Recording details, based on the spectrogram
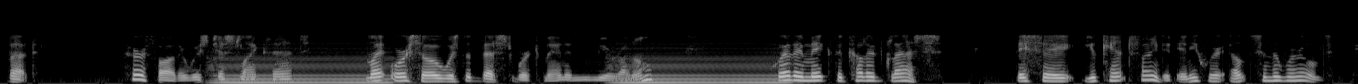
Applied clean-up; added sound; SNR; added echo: none; Bowed string instrument; 6 dB; none.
